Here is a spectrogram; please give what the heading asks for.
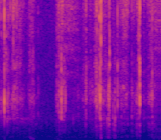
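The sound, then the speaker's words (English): Paper crinkling and rustling as a sheet is folded into a paper boat: faint, short bursts of crackling separated by a brief quiet pause. “And you should have, from the corners, a boat. Mine did not fold really good right there”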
